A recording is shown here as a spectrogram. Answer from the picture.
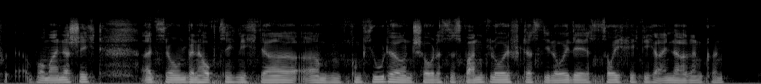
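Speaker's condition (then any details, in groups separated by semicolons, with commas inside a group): Cleft palate; since childhood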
